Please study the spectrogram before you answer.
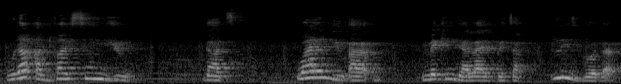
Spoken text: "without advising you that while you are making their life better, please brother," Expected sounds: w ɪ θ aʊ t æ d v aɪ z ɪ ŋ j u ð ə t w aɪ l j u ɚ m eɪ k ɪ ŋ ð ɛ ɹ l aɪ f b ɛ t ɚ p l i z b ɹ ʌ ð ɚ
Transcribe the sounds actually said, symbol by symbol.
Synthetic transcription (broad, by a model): w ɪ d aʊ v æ d v aɪ s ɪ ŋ j u ð ə t w aɪ l j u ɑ m eɪ k ɪ ŋ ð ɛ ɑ l aɪ f b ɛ t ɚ p l i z b ɹ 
